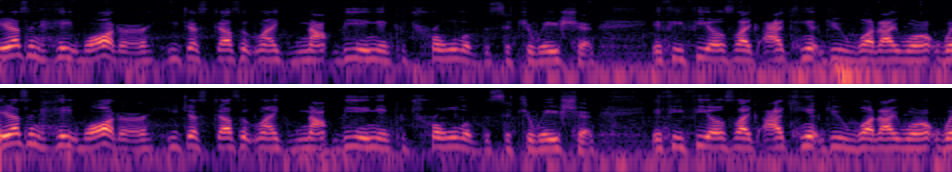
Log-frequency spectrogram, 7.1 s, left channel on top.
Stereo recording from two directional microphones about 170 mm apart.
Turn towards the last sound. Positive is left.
turn(degrees=-40)  # may be behind; listen again after turning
